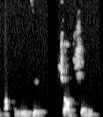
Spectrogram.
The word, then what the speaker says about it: Joachim: It's originally from like German, Joachim. Right. But we speak English, so we say Joachim. So Joachim is the correct pronunciation.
